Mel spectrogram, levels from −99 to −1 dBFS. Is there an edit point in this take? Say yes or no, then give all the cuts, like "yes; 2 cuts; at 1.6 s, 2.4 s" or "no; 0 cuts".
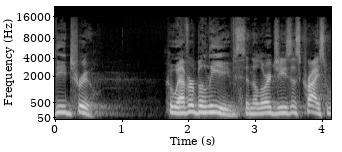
no; 0 cuts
